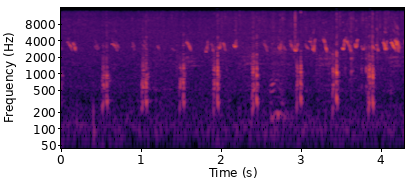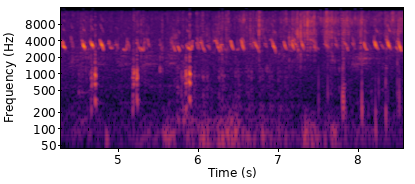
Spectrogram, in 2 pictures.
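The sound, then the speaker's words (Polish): A broody silkie hen, which has hatched chicks only a few days old, clucks in a steady run of short, repeated low calls, with faint chirping in the background and some rustling near the end. “Matki są bardzo dobrymi, kwoki są bardzo dobrymi matkami. Teraz właśnie mam kurczątka, które mają kilka dni dopiero, bo wysiedziała.”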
